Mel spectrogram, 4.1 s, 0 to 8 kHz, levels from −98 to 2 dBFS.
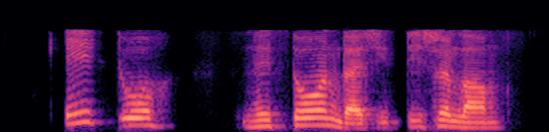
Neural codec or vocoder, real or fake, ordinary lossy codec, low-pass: codec, 16 kHz, 0.5 kbps, X-Codec, HuBERT features, trained on balanced general audio; fake; AAC, 16 kbps; 7.2 kHz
